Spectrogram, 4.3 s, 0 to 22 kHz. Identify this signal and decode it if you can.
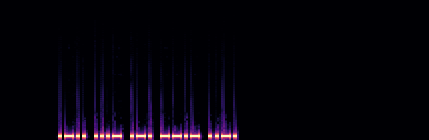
Morse code, heard as a keyed tone, about 42 wpm, 690 Hz. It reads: LVRQF
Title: Code Groups - 5 Letters - 40wpm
